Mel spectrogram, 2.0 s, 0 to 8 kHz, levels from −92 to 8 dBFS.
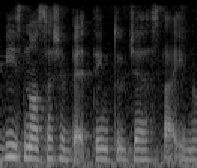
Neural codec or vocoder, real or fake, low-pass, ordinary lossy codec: none; real; 7.2 kHz; none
